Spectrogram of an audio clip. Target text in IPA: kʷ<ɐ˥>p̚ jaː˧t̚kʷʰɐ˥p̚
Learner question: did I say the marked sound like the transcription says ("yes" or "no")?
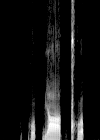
no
